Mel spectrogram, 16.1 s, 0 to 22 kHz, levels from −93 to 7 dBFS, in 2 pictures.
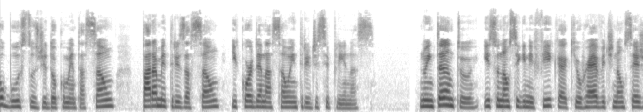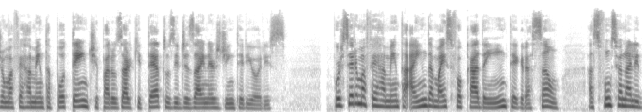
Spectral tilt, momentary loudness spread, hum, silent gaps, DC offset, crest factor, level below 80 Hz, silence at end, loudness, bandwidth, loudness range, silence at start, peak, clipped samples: -4 dB/octave; 10 LU; none; 5.13-5.18 s, 12.05-12.11 s; under 0.1%; 20 dB; -76 dBFS; 0 s; -31 LUFS; 15.5 kHz; 3 LU; 0 s; -10 dBFS; under 0.1%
